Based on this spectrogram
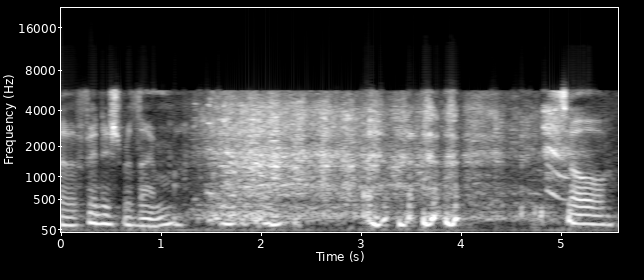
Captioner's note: audience laughing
